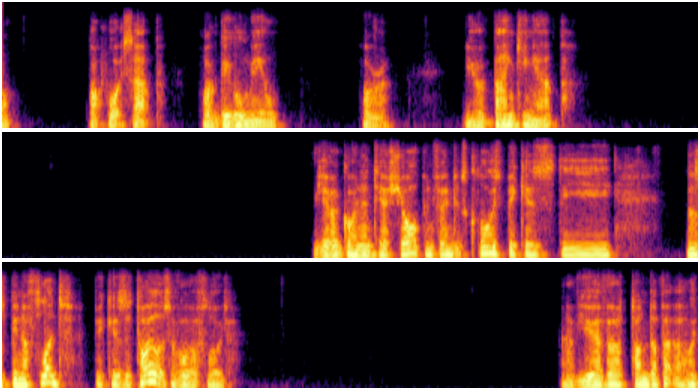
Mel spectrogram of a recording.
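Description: A man speaks calmly through an online call microphone, with pauses.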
